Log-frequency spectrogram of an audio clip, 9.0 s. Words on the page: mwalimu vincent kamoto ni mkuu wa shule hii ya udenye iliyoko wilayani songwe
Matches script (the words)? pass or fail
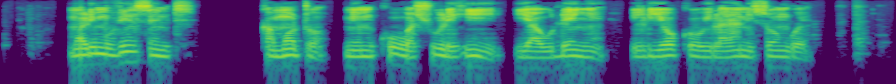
pass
